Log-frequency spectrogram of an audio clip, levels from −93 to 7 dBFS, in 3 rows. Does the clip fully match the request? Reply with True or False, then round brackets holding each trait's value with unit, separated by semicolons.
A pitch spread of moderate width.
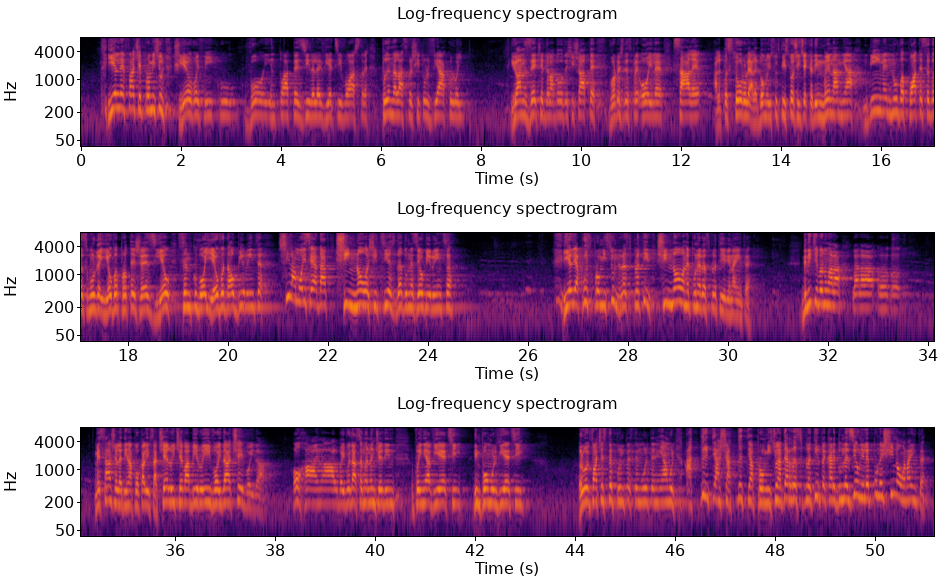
True (3.6 semitones)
